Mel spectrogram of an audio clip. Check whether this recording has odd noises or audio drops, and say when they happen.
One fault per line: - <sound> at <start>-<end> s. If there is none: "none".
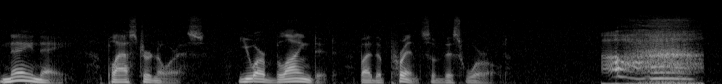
- breath at 6.0-7.1 s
